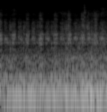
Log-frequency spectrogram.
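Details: Rottweiler puppies, three months old, newly separated from their mother and moved to a kennel to live with their father, pant in quick, steady breaths about five per second over a low, continuous rumble.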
